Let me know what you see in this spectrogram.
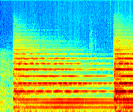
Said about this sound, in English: in Tumbleweed City, the clock strikes two, and that means it's closing time at the First Rational Bank.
